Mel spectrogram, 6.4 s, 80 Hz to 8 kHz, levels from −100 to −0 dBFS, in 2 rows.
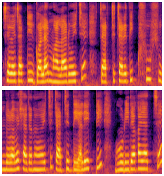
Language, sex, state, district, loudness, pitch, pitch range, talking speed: Bengali, female, Jharkhand, Jamtara, -13 LUFS, 265 Hz, 250-285 Hz, 185 wpm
